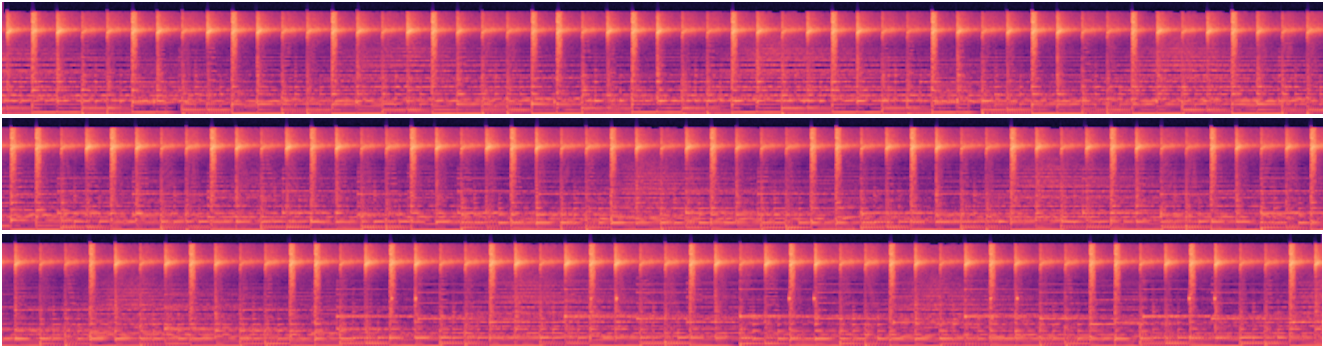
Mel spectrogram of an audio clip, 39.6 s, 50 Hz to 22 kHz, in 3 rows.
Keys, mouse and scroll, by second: 0.3-0.8 scroll up 4, 0.8 click, 2.1 Tab, 2.3 a, 3.0 Tab, 3.4 shift+click, 3.8-4.1 scroll down 5, 4.1 Tab, 4.4 a, 5.5 g, 6.4 Tab, 6.7 o, 11.4 Tab, 11.7-12.1 scroll up 2, 12.1 Tab, 12.3 click, 12.5 Tab, 13.4 scroll up 2, 13.6 Tab, 13.8 click, 14.1 g, 14.4 Tab, 14.6 a, 15.2 middle click, 16.0 g, 16.8 Tab, 16.8-17.1 scroll down 6, 17.1 b, 17.6 o, 27.5-27.8 scroll up 3, 27.8-28.3 shift+middle drag, 28.3-28.8 scroll up 3, 28.8 click, 28.9 Tab, 29.6 Tab, 29.8 click, 30.3 Tab, 31.2 click, 31.9 l, 32.4 g, 33.3 g, 34.9 alt+middle click, 35.4 g, 36.1 s, 36.6 r, 38.7 click, 39.0 b.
